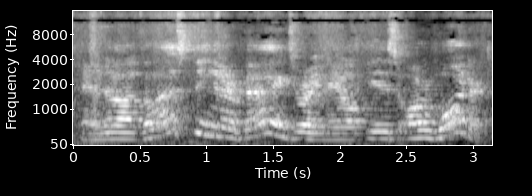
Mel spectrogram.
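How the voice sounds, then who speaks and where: A man's voice: high-pitched, sing-song, normal speed. A young man vlogging casually at home, walking through his hiking gear in a rambling, chatty way. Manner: chatty, rambling with fillers and restarts. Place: living room floor, indoors. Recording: roomy, distant camera mic, faint hiss.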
